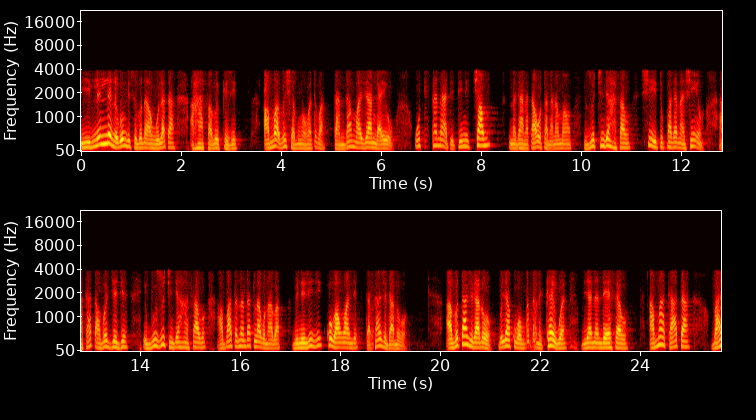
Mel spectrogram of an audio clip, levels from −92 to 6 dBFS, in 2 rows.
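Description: Speech packets went missing at 6.87–7.14 s, just before "an ta tani cimu", at 18.62–18.69 s after "ko ba wariji ta", and in scattered runs of up to 60 ms at 21.67–21.93 s. This is VoIP packet loss concealed by the speech codec. The decoder stretches its last pitch into a fading, buzzy tone or coloured noise, and the speech stays weak briefly afterwards.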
